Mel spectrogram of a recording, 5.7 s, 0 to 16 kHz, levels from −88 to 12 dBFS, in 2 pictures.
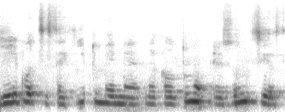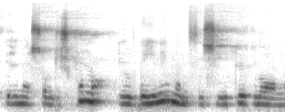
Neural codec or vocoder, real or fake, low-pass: codec, 32 kHz, 1.9 kbps, SNAC; fake; 14.4 kHz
